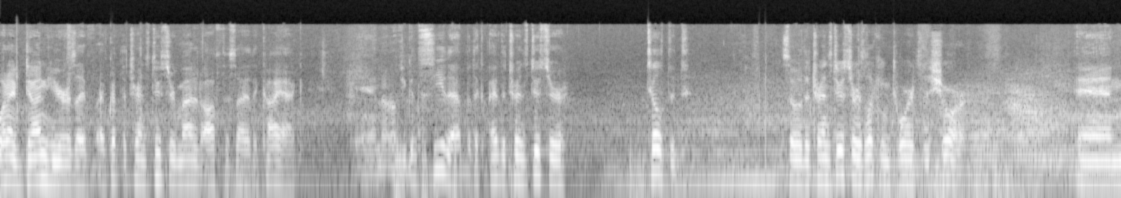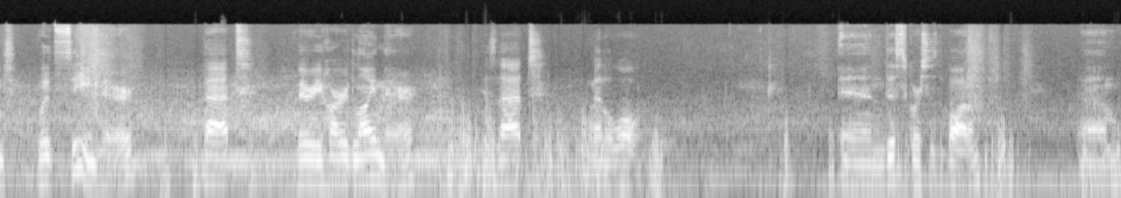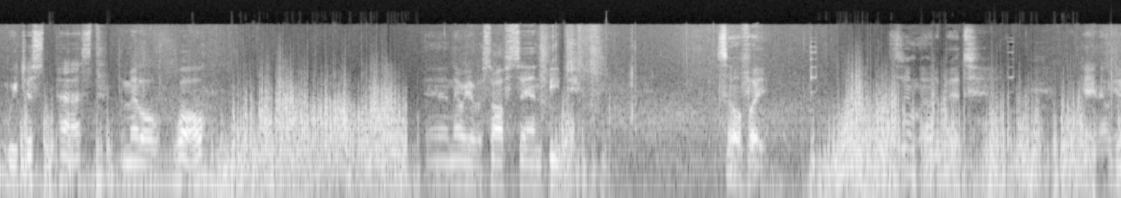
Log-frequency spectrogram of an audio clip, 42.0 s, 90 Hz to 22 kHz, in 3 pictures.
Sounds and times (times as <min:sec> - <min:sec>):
Speech: 0:00.0 - 0:03.8, 0:04.4 - 0:07.1, 0:08.1 - 0:08.7, 0:09.8 - 0:12.1, 0:13.4 - 0:15.8, 0:16.5 - 0:19.2, 0:20.0 - 0:22.0, 0:24.5 - 0:26.3, 0:27.5 - 0:30.6, 0:33.3 - 0:35.5, 0:37.0 - 0:37.6, 0:39.1 - 0:40.4, 0:41.5 - 0:42.0.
